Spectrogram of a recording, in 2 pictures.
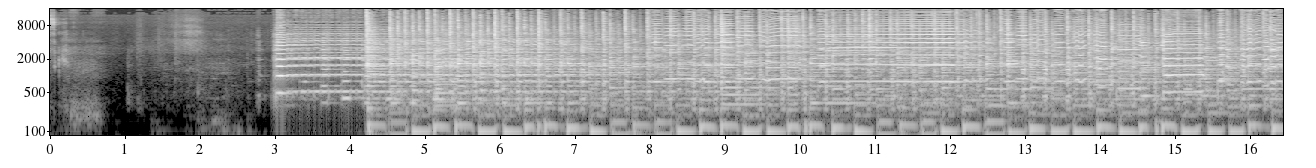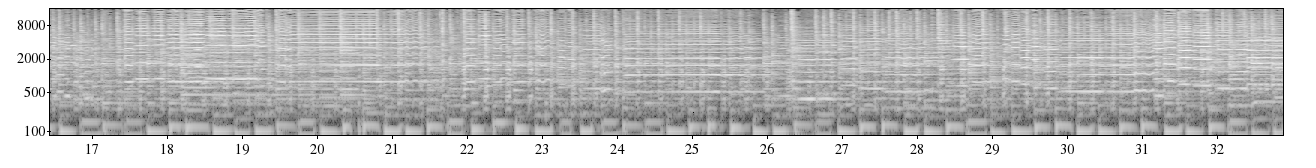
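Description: After about three seconds of near silence, a violin comes in sharply and leads a traditional Romanian lăutar band, with a plucked double bass joining a second later on a steady beat underneath.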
